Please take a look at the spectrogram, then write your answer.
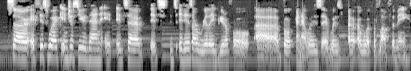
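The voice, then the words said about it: Australian accent. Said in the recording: “you will hear me with my Australian accent”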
